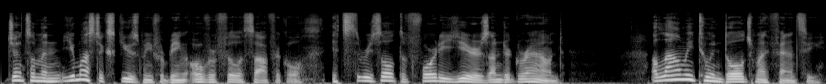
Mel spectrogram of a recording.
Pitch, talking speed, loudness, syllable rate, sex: 130 Hz, 160 wpm, -18 LUFS, 5.5 syllables/s, male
